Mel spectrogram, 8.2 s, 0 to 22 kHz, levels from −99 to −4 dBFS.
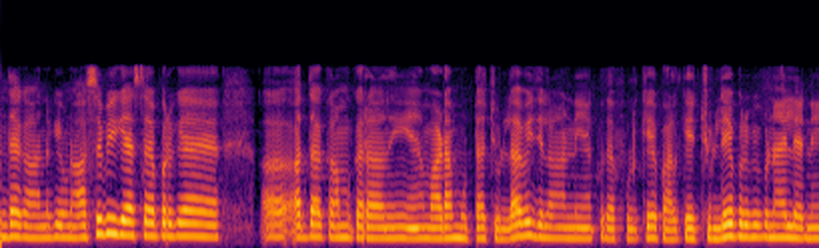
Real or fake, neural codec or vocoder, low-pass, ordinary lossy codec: real; none; 7.2 kHz; none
